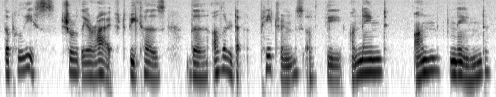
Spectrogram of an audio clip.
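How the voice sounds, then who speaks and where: A man hosting a parody true-crime podcast, rambling and scatterbrained, drifting off on tangents in a deadpan way. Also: medium pitch, rough recording. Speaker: comedic podcast host.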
